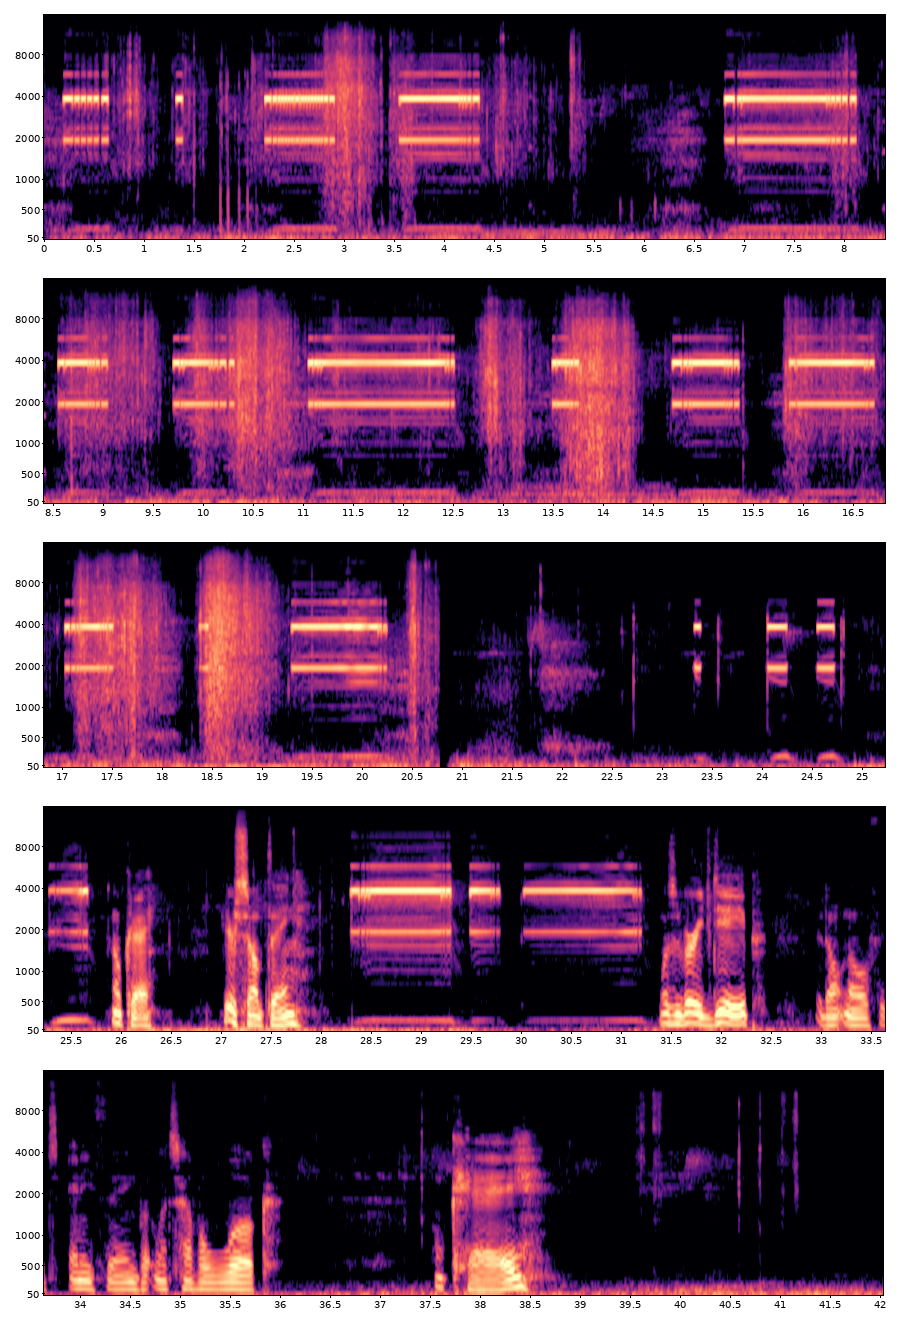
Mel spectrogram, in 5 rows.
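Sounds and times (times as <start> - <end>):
metal detector high-pitched beeps: 0.0 - 4.5, 6.8 - 20.4, 23.3 - 25.8, 28.3 - 32.2
digging scrapes in soil: 0.0 - 6.2, 8.1 - 11.6, 12.5 - 20.8.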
